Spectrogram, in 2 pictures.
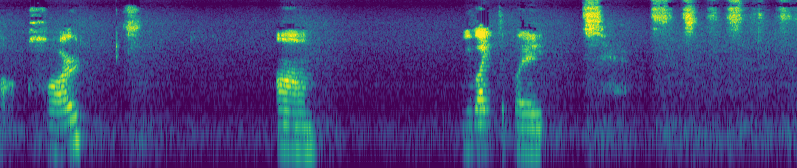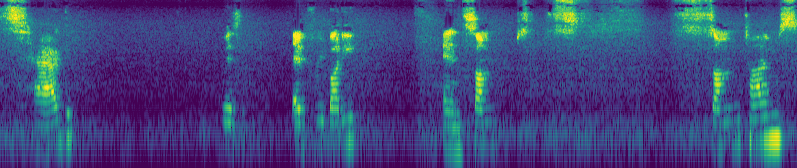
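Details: Acted role-play therapy session: a six-year-old client who stutters mostly at sentence beginnings, with eye closing, facial tension and chin tucking, is asked to notice what happens while stuttering; stuttering (acted).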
